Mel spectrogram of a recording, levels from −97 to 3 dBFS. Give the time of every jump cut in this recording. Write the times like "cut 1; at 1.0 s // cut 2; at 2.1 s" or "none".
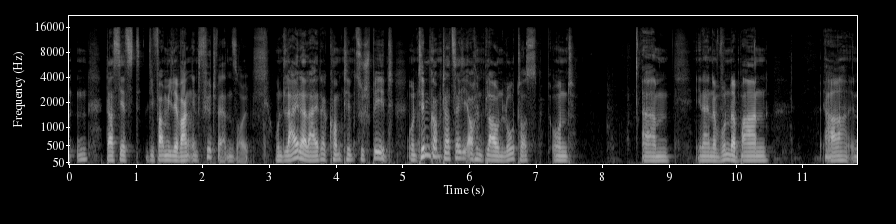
cut 1; at 5.0 s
